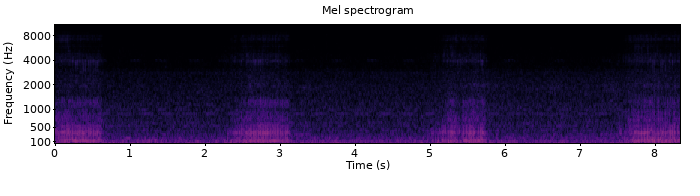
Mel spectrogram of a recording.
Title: For a 12 week old puppy he sure snores loud.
